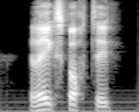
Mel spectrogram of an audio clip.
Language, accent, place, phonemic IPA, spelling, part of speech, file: French, France, Lyon, /ʁe.ɛk.spɔʁ.te/, réexporter, verb, LL-Q150 (fra)-réexporter.wav
- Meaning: to reexport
